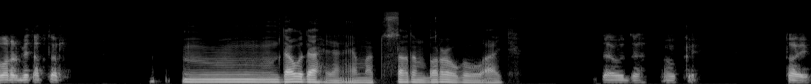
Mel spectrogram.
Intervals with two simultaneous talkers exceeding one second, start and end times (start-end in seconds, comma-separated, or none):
none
